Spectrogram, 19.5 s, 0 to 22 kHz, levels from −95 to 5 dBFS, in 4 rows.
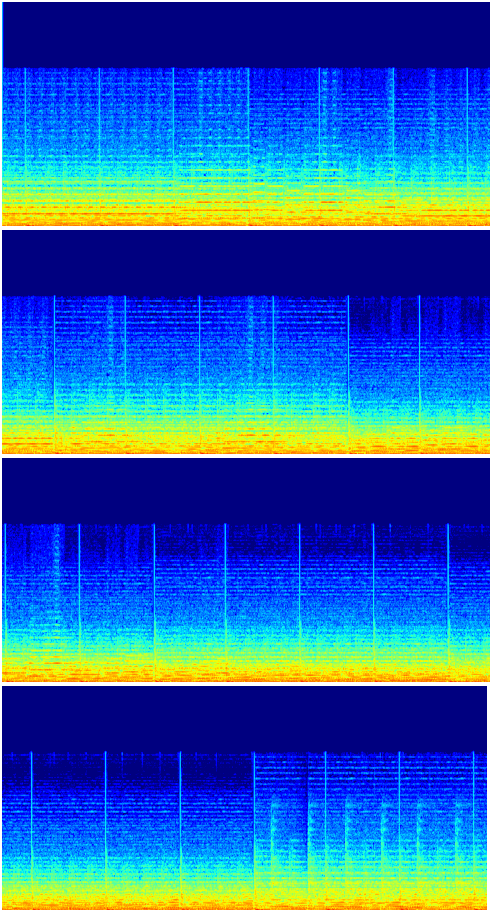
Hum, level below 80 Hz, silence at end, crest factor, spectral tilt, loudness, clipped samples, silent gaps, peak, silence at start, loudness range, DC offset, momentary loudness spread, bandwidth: none; -22 dBFS; 0 s; 14 dB; -7 dB/octave; -16 LUFS; under 0.1%; none; -2 dBFS; 0 s; 2 LU; under 0.1%; 3 LU; 11 kHz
